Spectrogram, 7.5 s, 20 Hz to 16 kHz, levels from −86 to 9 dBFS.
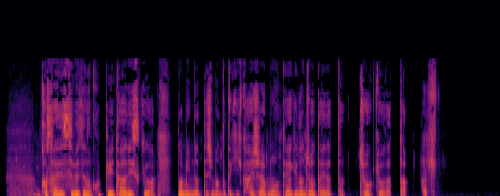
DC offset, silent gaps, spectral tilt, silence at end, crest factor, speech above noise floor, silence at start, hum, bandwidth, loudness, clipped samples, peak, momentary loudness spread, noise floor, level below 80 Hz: under 0.1%; none; -4.5 dB/octave; 0.95 s; 20 dB; 52 dB; 0.1 s; none; 11.5 kHz; -29 LUFS; under 0.1%; -10 dBFS; 10 LU; -81 dBFS; -62 dBFS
